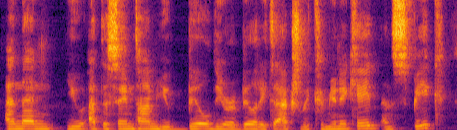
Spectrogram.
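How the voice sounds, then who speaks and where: Higher-pitched man in casual conversation. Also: steady tone, a little fast, warm tone. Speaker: podcast guest, coach. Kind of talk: casual conversational interview talk.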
